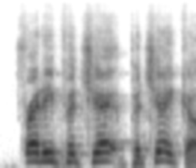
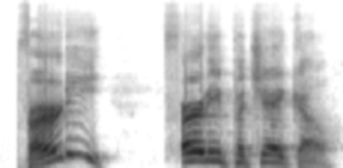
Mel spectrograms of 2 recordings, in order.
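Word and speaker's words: Ferdie Pacheco: Freddie Pacheco, wasn't it? Something like that. Of course, I butchered his name. Ferdy Pacheco.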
